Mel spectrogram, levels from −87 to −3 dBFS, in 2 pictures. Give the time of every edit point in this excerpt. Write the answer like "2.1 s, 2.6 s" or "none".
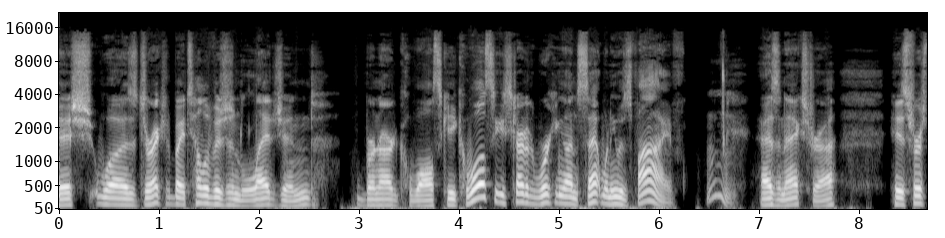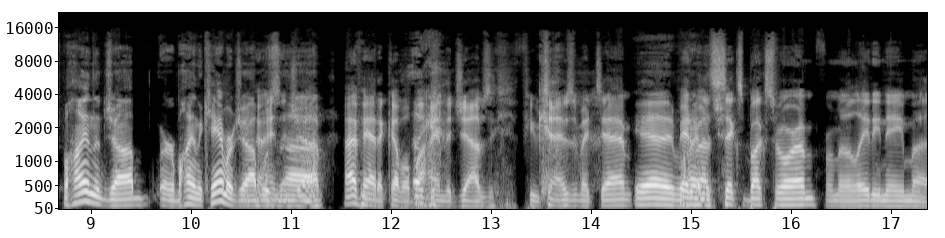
none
